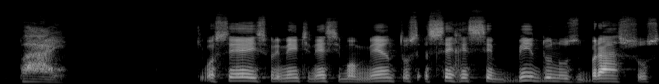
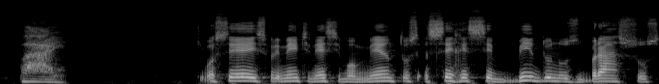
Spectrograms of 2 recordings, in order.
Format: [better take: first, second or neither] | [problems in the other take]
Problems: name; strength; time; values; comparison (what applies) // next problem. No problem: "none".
second | thin; very; fading below 450 Hz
